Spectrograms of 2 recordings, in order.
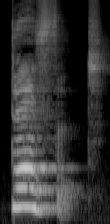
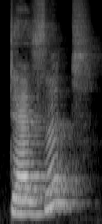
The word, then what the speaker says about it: desert: difference you can pause me and try to pronounce these words ready one desert dessert desert dessert difference in meaning okay so here you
